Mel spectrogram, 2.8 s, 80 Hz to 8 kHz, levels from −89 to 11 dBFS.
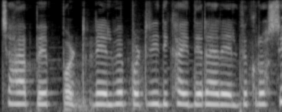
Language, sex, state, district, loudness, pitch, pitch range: Hindi, female, Jharkhand, Garhwa, -14 LUFS, 290 Hz, 285-300 Hz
